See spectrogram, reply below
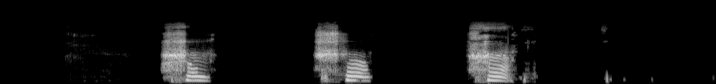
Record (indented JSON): {
  "exhalation_length": "7.2 s",
  "exhalation_amplitude": 27906,
  "exhalation_signal_mean_std_ratio": 0.36,
  "survey_phase": "beta (2021-08-13 to 2022-03-07)",
  "age": "18-44",
  "gender": "Female",
  "wearing_mask": "No",
  "symptom_cough_any": true,
  "symptom_fatigue": true,
  "symptom_headache": true,
  "symptom_onset": "10 days",
  "smoker_status": "Current smoker (1 to 10 cigarettes per day)",
  "respiratory_condition_asthma": false,
  "respiratory_condition_other": false,
  "recruitment_source": "REACT",
  "submission_delay": "2 days",
  "covid_test_result": "Negative",
  "covid_test_method": "RT-qPCR",
  "influenza_a_test_result": "Negative",
  "influenza_b_test_result": "Negative"
}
